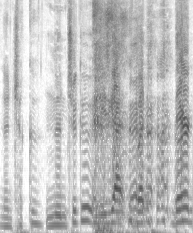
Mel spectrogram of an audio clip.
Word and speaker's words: nunchaku: I think it's pronounced nunchaku.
